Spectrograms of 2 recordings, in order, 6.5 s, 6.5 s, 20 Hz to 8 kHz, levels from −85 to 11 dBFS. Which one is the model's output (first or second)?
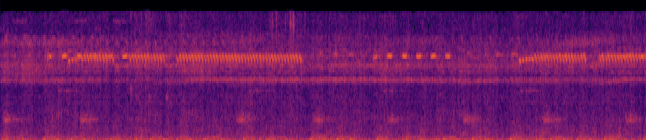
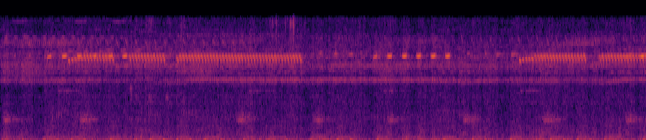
first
